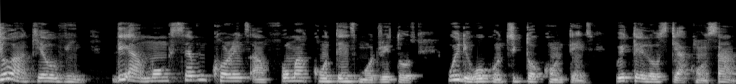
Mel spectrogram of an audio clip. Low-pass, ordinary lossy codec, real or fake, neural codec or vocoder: 7.2 kHz; none; real; none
